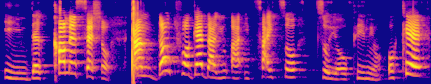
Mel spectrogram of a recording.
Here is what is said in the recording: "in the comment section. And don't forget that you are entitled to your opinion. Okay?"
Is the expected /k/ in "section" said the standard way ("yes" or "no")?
no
